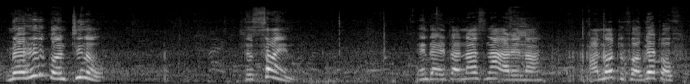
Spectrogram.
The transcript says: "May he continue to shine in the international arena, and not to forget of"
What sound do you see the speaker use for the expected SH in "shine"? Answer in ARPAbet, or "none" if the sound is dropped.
S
